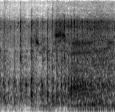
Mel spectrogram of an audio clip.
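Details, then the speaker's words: Jialing small motorcycle, similar to a Honda Astrea Grand, unused for years and just serviced with fresh oil and new gaskets: light, quick diesel-like knocking at idle that persists; source unconfirmed. "tadi e motor itu Muni kasar ya kelotok-klotok nah nah sekarang saya udah menerin ini Ini apaaskanda sama ini kopling nah lah tetap masih bunyi kok-kok"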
